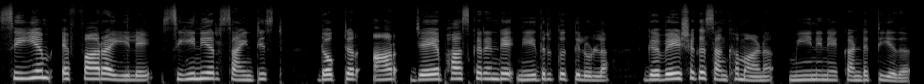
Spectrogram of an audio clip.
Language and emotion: Malayalam, neutral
